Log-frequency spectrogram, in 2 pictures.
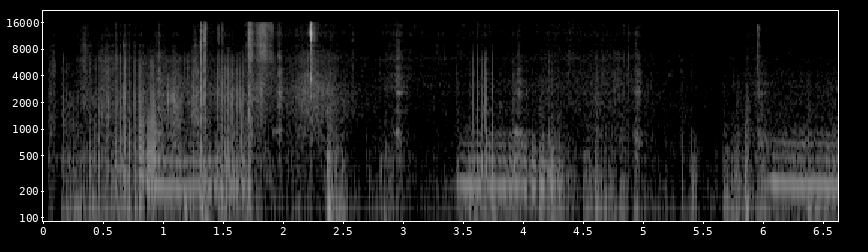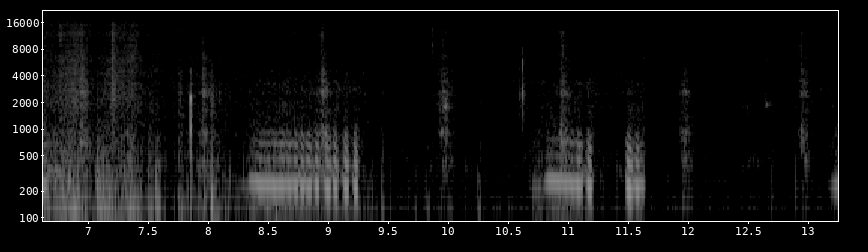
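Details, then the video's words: Pet cat snoring in a deep sleep, a rough breathy rumble repeated about every two and a half seconds, each breath a buzzy low drone with stacked harmonics, quieter toward the end. "Snoring Kitty In A Deep Sleep"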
